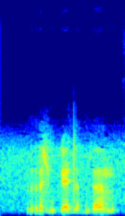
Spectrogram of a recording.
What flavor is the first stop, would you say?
implosive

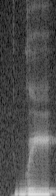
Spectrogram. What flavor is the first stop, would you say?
plain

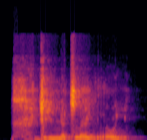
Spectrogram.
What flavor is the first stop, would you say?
plain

